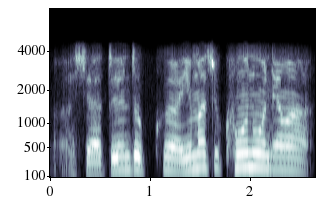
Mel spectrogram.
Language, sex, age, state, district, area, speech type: Kashmiri, male, 18-30, Jammu and Kashmir, Kupwara, urban, conversation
